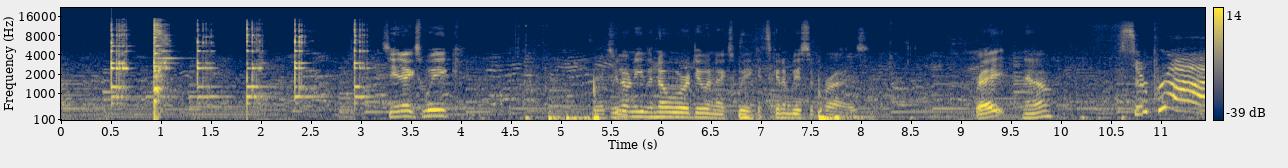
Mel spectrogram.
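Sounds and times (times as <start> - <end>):
glasses clinking together in a toast: 0.5 - 3.3
speech: 3.2 - 4.2, 5.5 - 8.3, 9.2 - 10.0, 10.6 - 11.4.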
